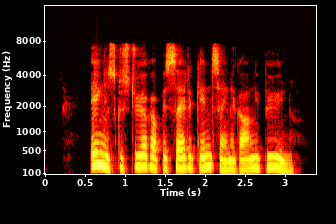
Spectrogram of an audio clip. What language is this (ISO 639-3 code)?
dan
